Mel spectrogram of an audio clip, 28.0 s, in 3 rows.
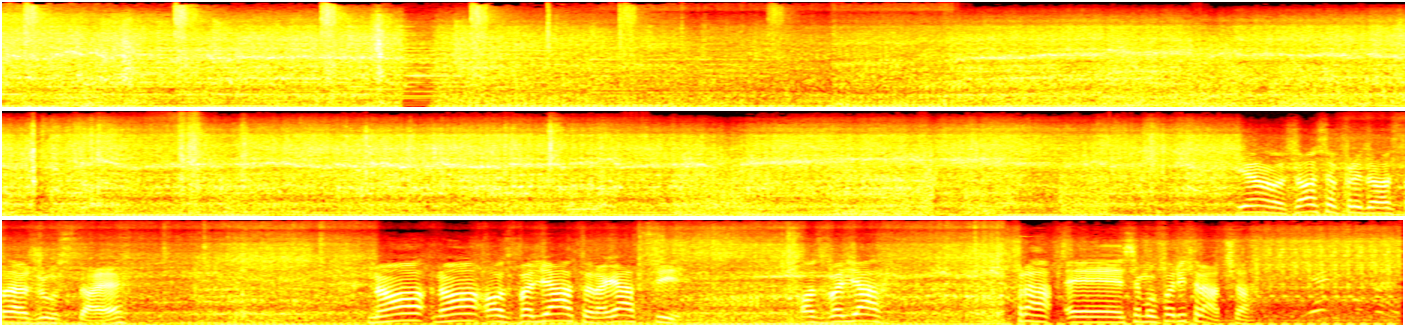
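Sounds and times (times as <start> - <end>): wind noise: 0.0 - 11.8
motorcycle engine running: 0.0 - 28.0.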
